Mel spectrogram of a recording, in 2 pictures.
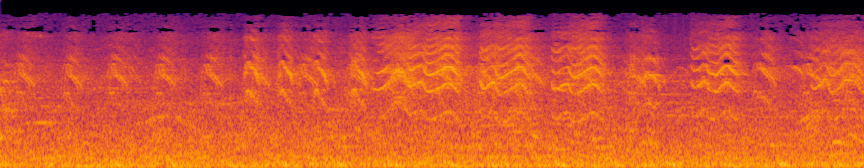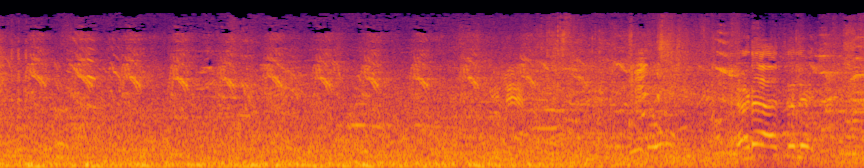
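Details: Rose-ringed parakeets in India. A flock gives dense, overlapping harsh screeches, rapid and repeated throughout, over a steady low rumble of background noise.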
